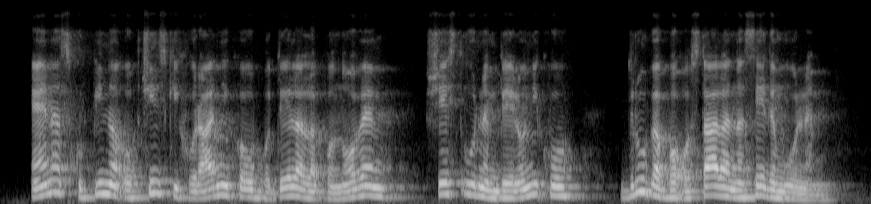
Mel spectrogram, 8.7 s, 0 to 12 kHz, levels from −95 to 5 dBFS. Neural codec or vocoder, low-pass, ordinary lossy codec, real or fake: codec, 16 kHz, 16 kbps, FunCodec, trained on Chinese and English, 50 frames a second; 7.2 kHz; Opus, 24 kbps; fake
